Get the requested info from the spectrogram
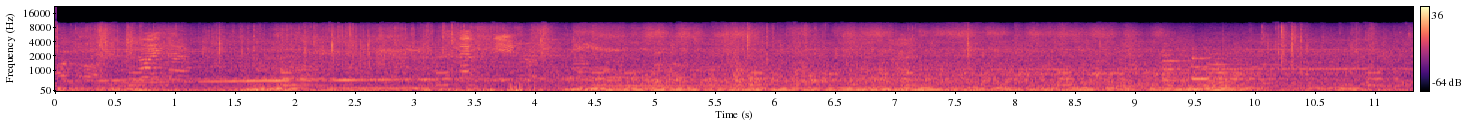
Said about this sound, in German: Und dann steigen wir in die Bahn ein und fahren dann nach Neukölln.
